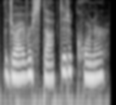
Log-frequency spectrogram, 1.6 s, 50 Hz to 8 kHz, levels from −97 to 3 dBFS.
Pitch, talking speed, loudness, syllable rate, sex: 205 Hz, 230 wpm, -15 LUFS, 6.2 syllables/s, female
